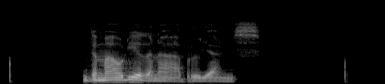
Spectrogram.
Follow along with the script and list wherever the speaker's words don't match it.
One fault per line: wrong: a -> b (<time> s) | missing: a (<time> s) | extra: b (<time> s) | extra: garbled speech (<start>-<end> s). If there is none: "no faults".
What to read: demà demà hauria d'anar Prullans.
missing: demà (1.1 s)
extra: a (1.7 s)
